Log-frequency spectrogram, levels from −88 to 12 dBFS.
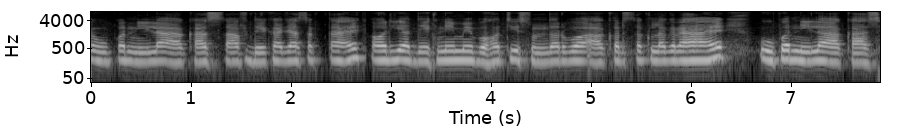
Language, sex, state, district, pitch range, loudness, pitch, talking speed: Hindi, male, Goa, North and South Goa, 180-200 Hz, -24 LUFS, 195 Hz, 175 wpm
